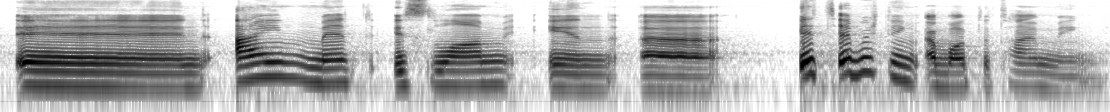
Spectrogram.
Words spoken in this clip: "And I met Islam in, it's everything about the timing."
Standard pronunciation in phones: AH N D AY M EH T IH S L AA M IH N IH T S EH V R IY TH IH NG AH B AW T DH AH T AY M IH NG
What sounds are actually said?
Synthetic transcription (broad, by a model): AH N AY M EH T IH S L AA M IH N IH T S EH V R IY TH IH NG AH B AW T DH AH T AY M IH NG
